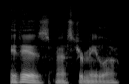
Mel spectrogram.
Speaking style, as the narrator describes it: reply, quietly and respectfully

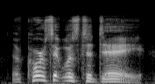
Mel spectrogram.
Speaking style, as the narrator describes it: Jacron shouted

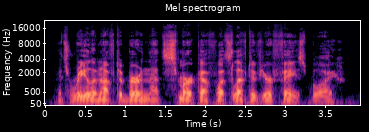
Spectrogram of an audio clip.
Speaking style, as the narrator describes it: Ozai snarled

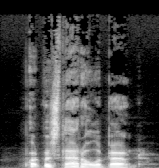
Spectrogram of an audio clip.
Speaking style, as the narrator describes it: Merwin asked quietly

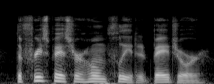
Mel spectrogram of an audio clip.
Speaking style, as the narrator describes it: said Mia

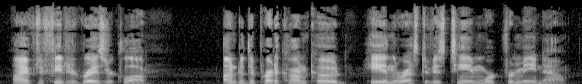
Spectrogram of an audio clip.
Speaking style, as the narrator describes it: Thundercracker declared flatly

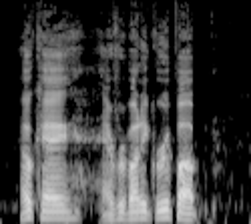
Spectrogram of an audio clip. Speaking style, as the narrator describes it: Korra gave a long, suffering sigh, then took the camera from her and said

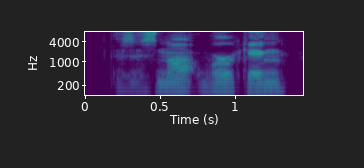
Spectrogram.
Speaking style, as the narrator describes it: Shirley grunted

